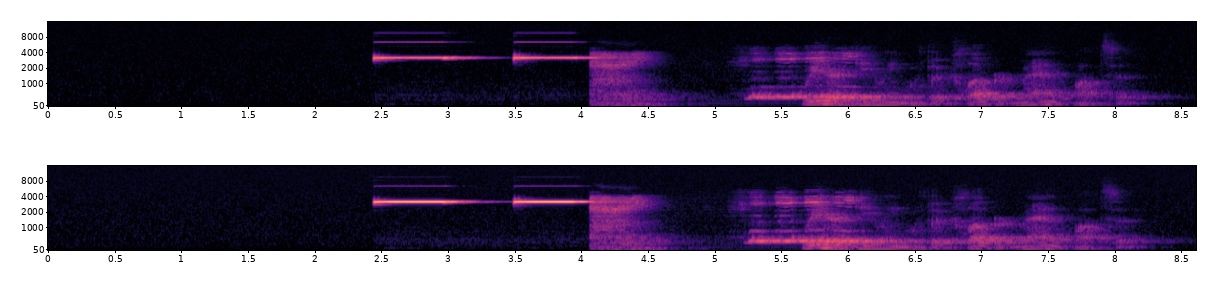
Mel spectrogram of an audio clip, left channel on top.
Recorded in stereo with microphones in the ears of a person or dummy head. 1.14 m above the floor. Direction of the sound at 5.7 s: 5° left (ahead or behind).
